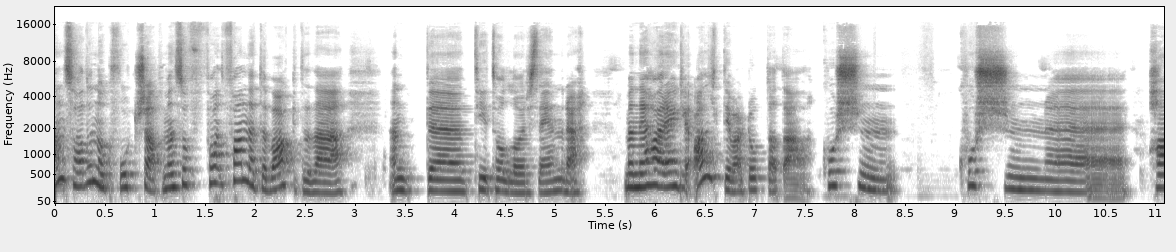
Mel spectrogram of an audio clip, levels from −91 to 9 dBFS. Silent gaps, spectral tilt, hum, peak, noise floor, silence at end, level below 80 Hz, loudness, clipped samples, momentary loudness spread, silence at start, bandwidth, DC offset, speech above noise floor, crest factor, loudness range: none; -2.5 dB/octave; none; -4 dBFS; -63 dBFS; 0 s; -70 dBFS; -21 LUFS; under 0.1%; 10 LU; 0 s; 17 kHz; under 0.1%; 42 dB; 18 dB; 2 LU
